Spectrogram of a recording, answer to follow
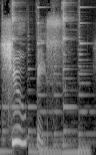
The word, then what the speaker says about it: choux: Jadi bukan chalk, tapi choux paste. Bacanya choux paste.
